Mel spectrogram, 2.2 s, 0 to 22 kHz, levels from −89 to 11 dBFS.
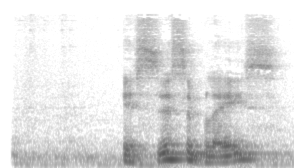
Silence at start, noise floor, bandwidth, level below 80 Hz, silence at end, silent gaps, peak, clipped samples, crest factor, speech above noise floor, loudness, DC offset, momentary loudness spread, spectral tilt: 0.1 s; -55 dBFS; 16 kHz; -60 dBFS; 0 s; none; -18 dBFS; under 0.1%; 16 dB; 23 dB; -33 LUFS; under 0.1%; 8 LU; -5.5 dB/octave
